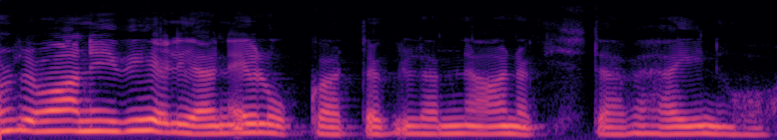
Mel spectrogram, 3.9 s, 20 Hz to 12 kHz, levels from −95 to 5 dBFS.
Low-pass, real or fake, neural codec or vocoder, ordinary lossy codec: 10.8 kHz; real; none; none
